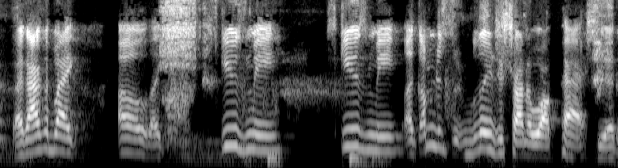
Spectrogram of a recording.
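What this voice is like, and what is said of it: New Jersey accent, sounds tough. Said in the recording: “I have a freaking Jersey accent, so anything I say sounds rude as hell off the bat ... it just sounds tough, you know, it sounds like kind of harsh”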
